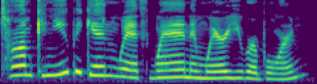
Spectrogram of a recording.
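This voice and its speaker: Brief: woman archive interviewer, slightly high voice, steady and formal. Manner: measured, formal questioning. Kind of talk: oral history interview.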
